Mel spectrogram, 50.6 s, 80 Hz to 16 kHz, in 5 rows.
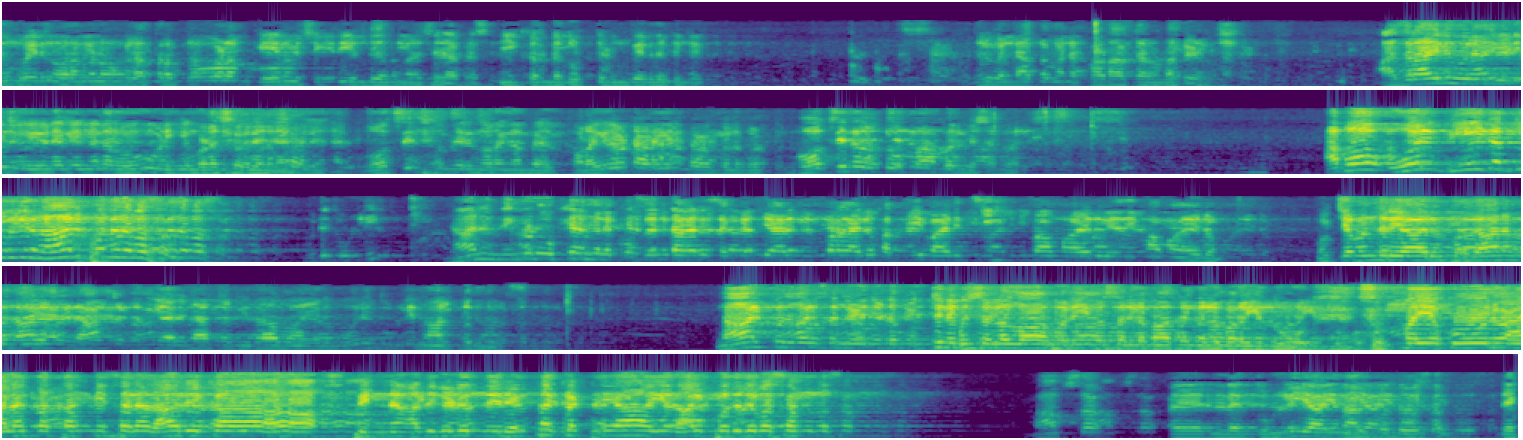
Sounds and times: Male speech, man speaking: 0:00.0 - 0:04.8, 0:06.0 - 0:08.4, 0:09.2 - 0:17.3, 0:19.0 - 0:34.0, 0:35.2 - 0:46.4, 0:47.4 - 0:50.6
Narration, monologue: 0:00.0 - 0:50.6.

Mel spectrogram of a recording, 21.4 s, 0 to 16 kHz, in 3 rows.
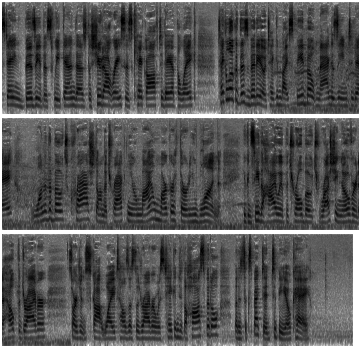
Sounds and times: Speech: 0:00.0 - 0:20.5.

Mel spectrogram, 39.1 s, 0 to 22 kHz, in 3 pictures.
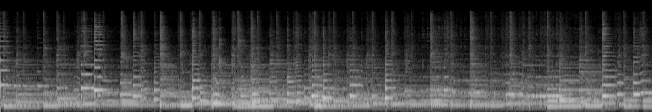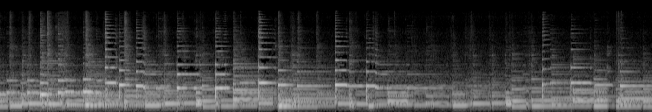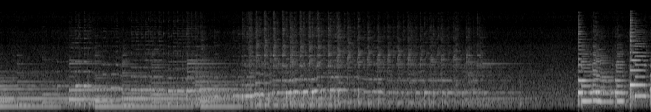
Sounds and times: Guitar: 0:00.0 - 0:39.1
Mandolin: 0:00.0 - 0:39.1.

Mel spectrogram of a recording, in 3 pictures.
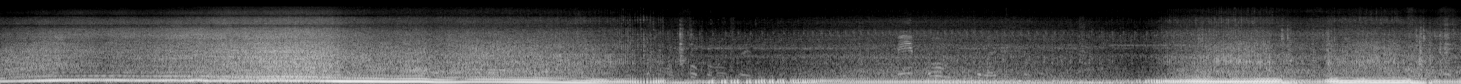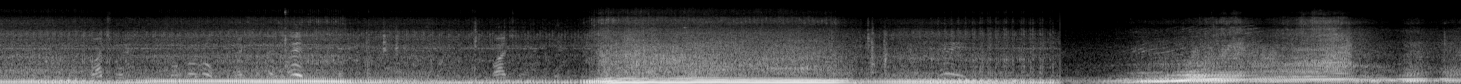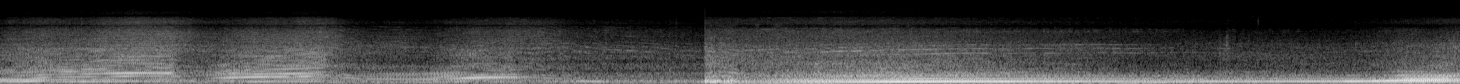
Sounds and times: Speech: 0:06.8 - 0:07.6, 0:09.0 - 0:10.5, 0:15.5 - 0:17.8, 0:19.5 - 0:20.2, 0:24.0 - 0:24.3.

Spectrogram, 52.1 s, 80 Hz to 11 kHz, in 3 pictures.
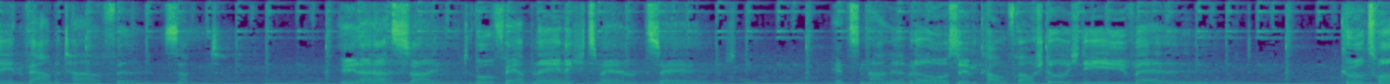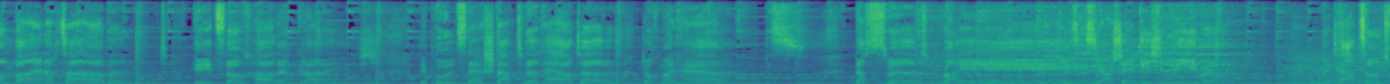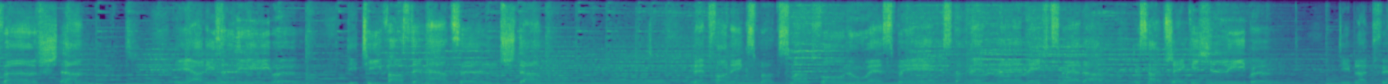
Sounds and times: Music: 0:00.0 - 0:52.1.

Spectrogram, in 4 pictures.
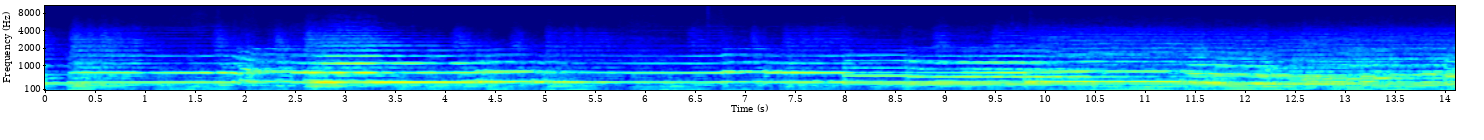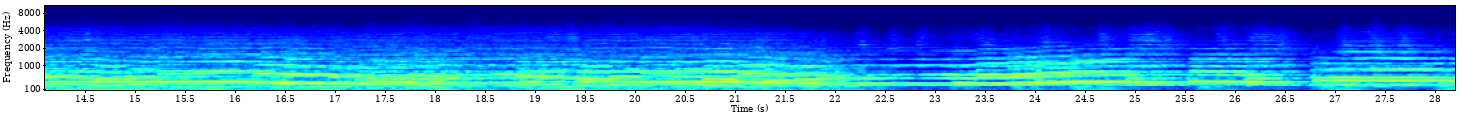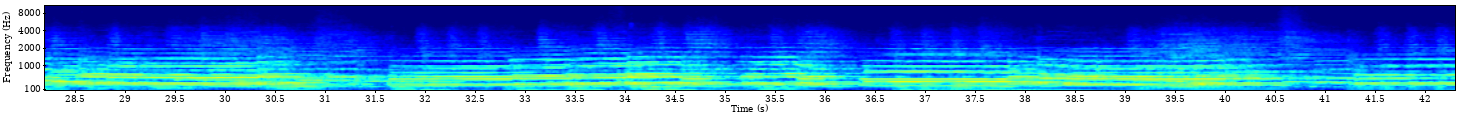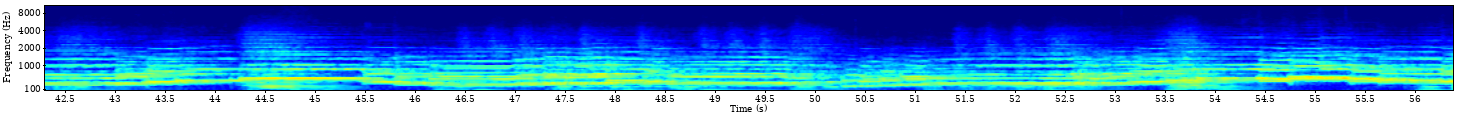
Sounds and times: French horn: 0:00.0 - 0:56.3
Orchestra: 0:00.0 - 0:56.3
Violin, fiddle: 0:00.0 - 0:56.3.

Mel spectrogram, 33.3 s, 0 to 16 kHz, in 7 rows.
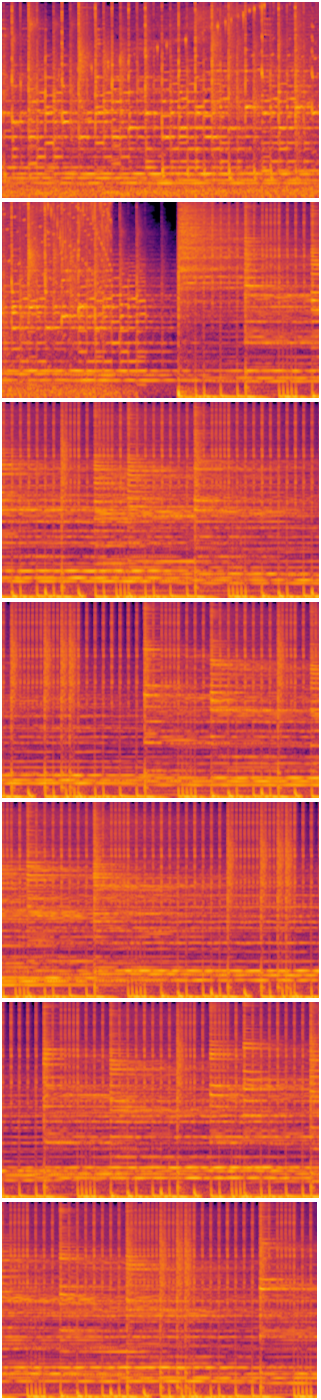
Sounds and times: Synthesizer: 0:00.0 - 0:33.2.

